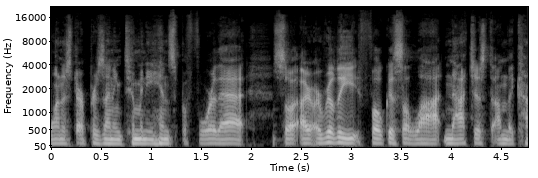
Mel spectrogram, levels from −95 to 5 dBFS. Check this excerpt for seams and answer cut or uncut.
uncut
